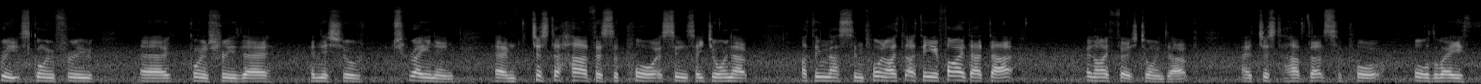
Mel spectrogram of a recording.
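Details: Stammering in a male British Armed Forces serviceman who stammers.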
